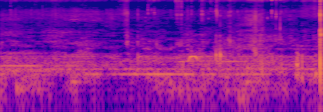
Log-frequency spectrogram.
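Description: Faint chewing of a mouthful of pizza close to the microphone, with a few small mouth clicks.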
